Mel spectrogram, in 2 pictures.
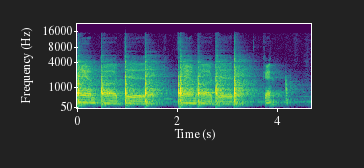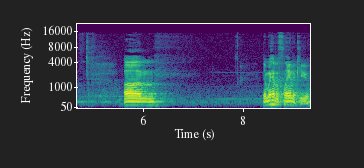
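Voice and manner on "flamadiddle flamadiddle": very slow, drawn-out flamadiddle. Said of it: "You just put a flam at the beginning".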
